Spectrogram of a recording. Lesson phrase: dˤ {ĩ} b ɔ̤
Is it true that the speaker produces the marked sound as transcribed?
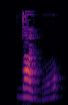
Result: no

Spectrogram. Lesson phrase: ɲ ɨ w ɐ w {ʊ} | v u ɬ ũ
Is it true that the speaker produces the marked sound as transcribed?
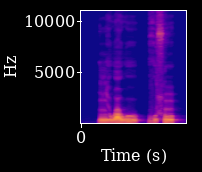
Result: no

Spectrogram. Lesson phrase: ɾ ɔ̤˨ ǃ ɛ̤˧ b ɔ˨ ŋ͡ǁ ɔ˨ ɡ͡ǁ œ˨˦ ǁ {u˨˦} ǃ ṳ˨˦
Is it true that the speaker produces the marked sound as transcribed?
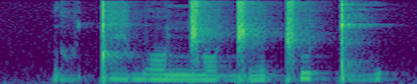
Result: no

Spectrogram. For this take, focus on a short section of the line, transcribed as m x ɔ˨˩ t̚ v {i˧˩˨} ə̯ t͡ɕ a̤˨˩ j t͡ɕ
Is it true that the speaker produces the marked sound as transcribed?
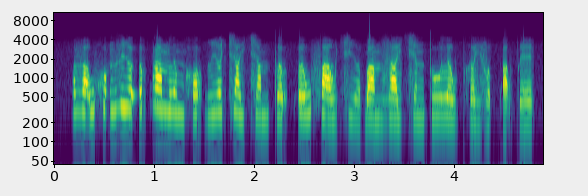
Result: no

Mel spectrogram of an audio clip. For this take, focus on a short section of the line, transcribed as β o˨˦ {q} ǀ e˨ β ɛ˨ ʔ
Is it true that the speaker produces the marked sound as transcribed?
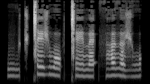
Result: no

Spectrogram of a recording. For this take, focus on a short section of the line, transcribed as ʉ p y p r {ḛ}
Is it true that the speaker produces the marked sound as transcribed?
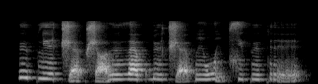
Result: yes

